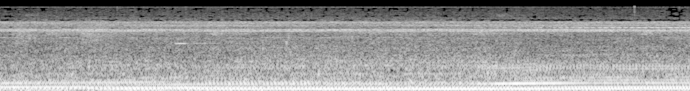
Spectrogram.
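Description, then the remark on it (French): A dense, steady chorus of insects buzzes continuously in a forest, heard from a pirogue, with the low, humming drone of its outboard motor underneath that shifts pitch slightly near the end. No one speaks. “On écoute seulement ce ronronnement du moteur et puis derrière, quand ça ralentit, quand on s'arrête, le son de la forêt se rapproche”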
